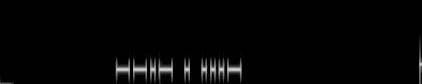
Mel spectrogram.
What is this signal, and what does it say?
Morse code, heard as a keyed tone, about 28 wpm, 700 Hz. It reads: QEV
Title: USA Call Sign Postfixes - 3 Letters 28wpm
